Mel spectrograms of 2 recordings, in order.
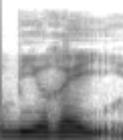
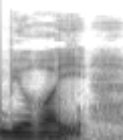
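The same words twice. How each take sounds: First: The vowel leans toward an 'e' sound. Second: The vowel is a soft, clear 'ai' glide. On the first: The speaker calls it wrong. "jangan sampai condong ke eh" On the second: The speaker calls it right. "Lunak saja mudah"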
